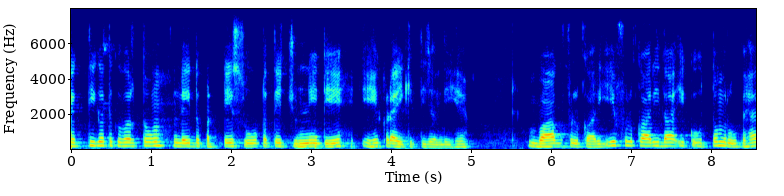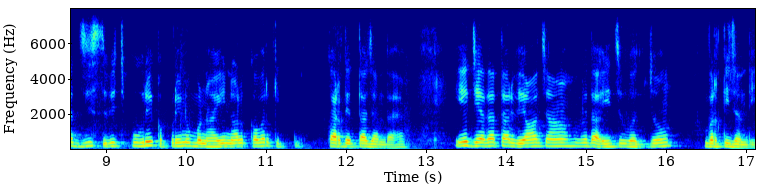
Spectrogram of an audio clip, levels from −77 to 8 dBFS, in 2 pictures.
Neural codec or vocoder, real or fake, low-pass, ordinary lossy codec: none; real; 7.2 kHz; Opus, 24 kbps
